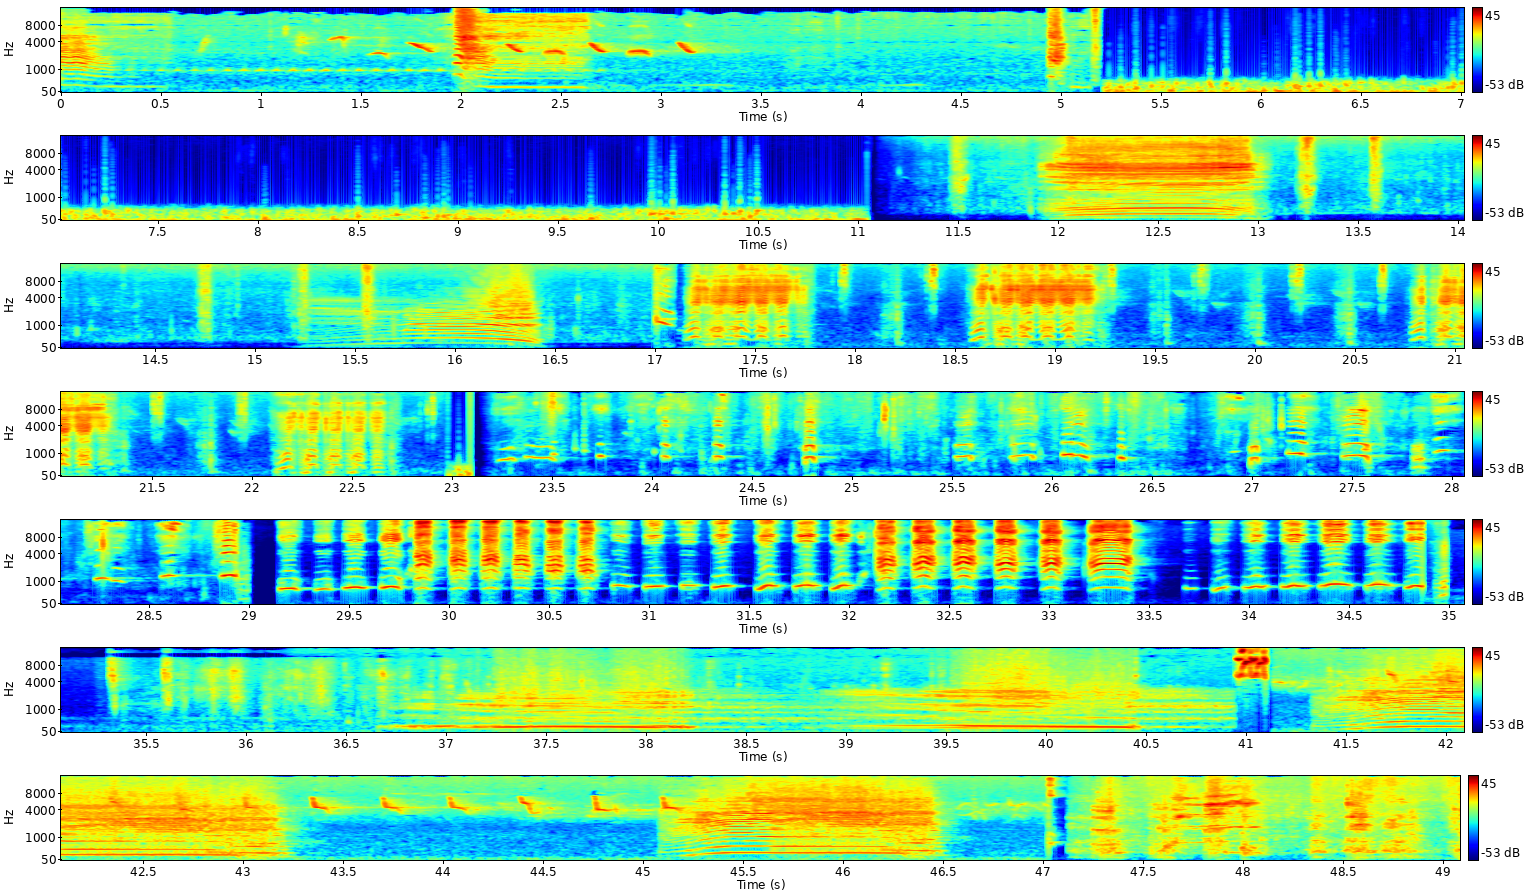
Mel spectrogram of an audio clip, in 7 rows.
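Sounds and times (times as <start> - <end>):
low rumbling: 5.2 - 11.1
goats bleating: 17.0 - 17.8, 18.6 - 19.3, 20.8 - 21.4, 22.1 - 22.8.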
